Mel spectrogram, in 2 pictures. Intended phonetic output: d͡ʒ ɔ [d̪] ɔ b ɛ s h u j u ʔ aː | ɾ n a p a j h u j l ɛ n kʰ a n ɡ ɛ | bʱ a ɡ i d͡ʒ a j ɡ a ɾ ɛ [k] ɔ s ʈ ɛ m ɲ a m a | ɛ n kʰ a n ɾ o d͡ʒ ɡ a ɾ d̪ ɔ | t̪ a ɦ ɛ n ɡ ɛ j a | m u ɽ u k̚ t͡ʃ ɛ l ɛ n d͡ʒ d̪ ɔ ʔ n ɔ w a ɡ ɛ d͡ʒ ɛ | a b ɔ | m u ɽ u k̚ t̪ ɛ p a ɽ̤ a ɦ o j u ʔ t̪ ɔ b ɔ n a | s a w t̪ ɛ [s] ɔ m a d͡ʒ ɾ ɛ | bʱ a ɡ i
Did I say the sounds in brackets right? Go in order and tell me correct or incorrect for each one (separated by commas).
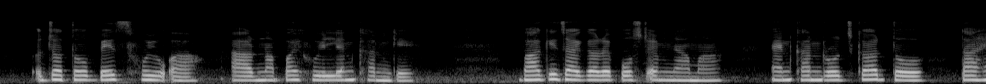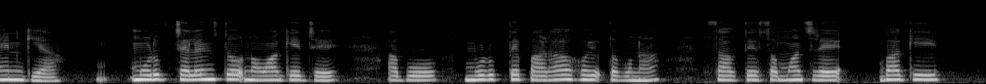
incorrect, incorrect, correct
